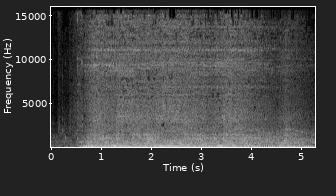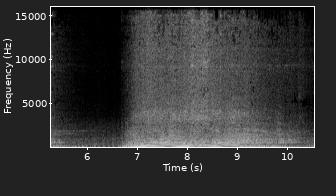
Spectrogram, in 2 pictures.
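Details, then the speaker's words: Bajaj Pulsar motorcycle after fixing an exhaust leak by tightening the exhaust fastenings with a 12 mm spanner: engine revs twice, rising and falling smoothly with a clean exhaust note and no leak puffing. "जैसा कि आप देख सकते है कि हमारी आवाज बिल्कुल बंद हो चुके हैं"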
